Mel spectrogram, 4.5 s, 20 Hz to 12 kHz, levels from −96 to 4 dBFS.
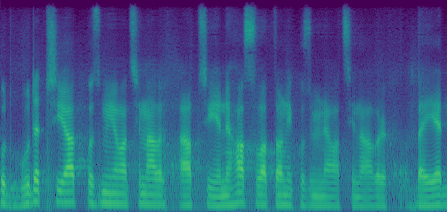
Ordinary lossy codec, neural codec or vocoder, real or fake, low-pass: Opus, 64 kbps; codec, 24 kHz, 0.9 kbps, WavTokenizer, large speech release; fake; 10.8 kHz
